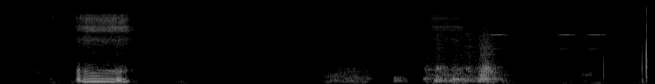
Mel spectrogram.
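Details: A King Charles Cavalier dog snoring during a nap: rough, rattling snores on each breath, with quiet gaps between them.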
